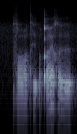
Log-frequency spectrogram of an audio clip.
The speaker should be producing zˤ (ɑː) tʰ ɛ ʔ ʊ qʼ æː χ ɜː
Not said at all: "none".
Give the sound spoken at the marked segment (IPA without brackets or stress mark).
ɑː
